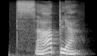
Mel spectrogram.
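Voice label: "heron", Russian; bukvar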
